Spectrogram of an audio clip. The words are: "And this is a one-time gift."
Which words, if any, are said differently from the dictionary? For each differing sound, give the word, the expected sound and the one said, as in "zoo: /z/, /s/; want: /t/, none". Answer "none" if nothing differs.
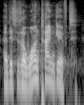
none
